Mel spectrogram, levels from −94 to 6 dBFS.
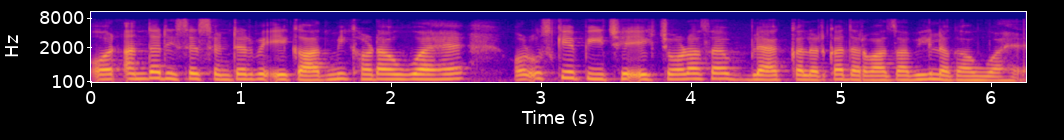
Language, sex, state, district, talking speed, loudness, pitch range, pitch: Hindi, female, Bihar, Vaishali, 220 wpm, -17 LUFS, 205-240 Hz, 225 Hz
